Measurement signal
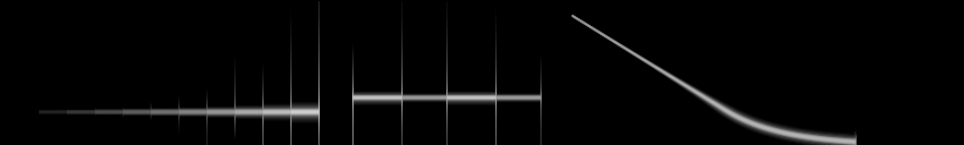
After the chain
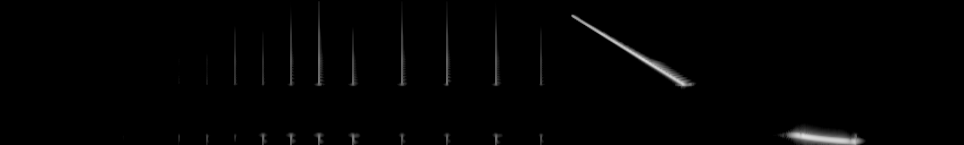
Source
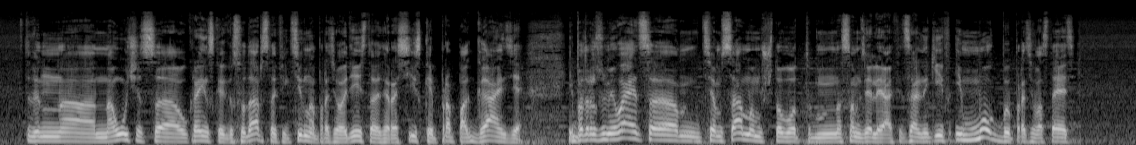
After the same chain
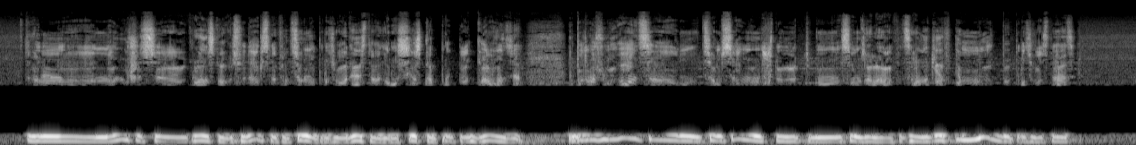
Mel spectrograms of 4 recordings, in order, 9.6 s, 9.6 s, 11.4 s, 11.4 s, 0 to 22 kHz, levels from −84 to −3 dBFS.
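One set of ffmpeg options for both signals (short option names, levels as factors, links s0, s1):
-af "flanger=delay=3.9:depth=1.7:regen=-76:speed=0.69:shape=triangular,equalizer=f=125:t=o:w=1:g=7,equalizer=f=250:t=o:w=1:g=9,equalizer=f=500:t=o:w=1:g=6,equalizer=f=1000:t=o:w=1:g=-3,equalizer=f=2000:t=o:w=1:g=6,equalizer=f=4000:t=o:w=1:g=11,equalizer=f=8000:t=o:w=1:g=9,afftfilt=real='re*(1-between(b*sr/4096,290,2000))':imag='im*(1-between(b*sr/4096,290,2000))':win_size=4096:overlap=0.75,volume=1.78"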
